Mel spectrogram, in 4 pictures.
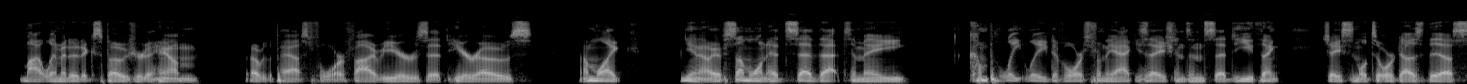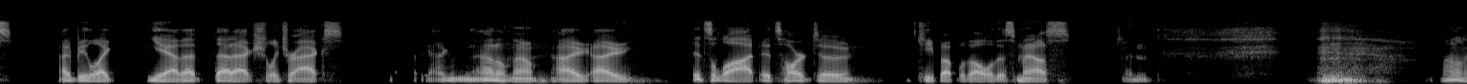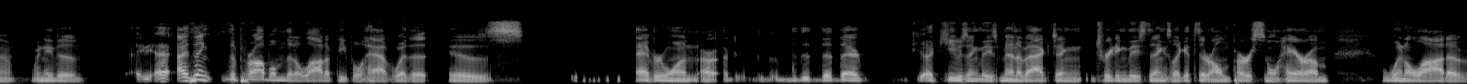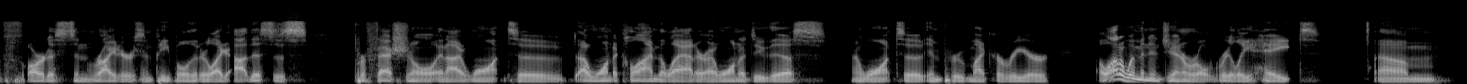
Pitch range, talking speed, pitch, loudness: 75-85 Hz, 155 wpm, 80 Hz, -26 LUFS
